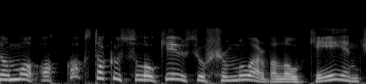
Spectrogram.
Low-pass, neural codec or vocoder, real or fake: 5.4 kHz; codec, 24 kHz, 0.9 kbps, WavTokenizer, small release; fake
